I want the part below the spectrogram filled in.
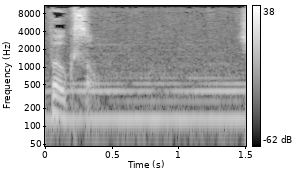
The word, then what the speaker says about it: forecastle: The front is spelled forecastle, but it's pronounced forecastle.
